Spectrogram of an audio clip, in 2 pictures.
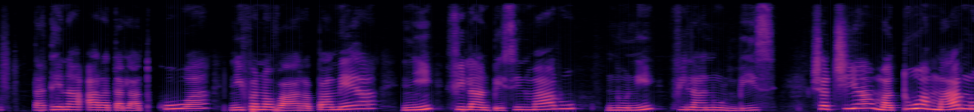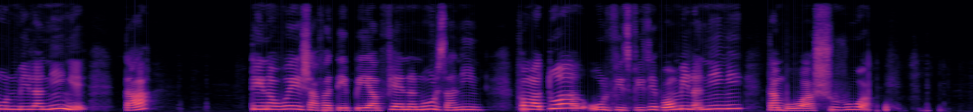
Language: Bara Malagasy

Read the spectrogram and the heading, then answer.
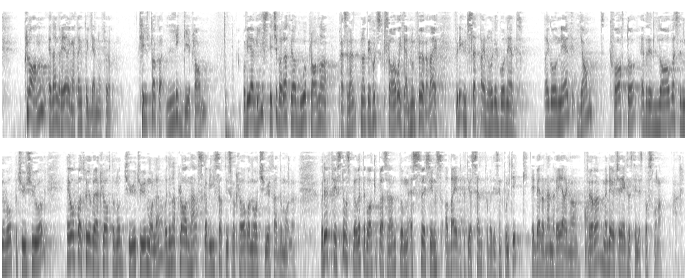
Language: Norwegian Nynorsk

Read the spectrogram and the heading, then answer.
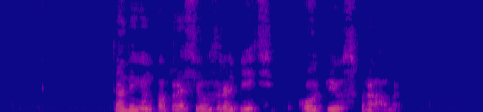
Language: Belarusian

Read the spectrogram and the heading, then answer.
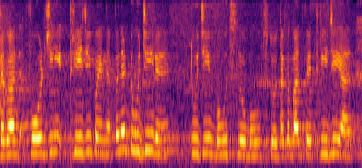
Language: Maithili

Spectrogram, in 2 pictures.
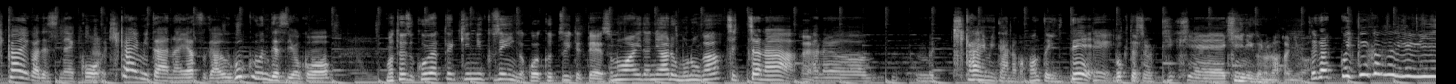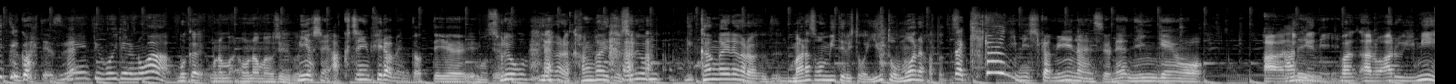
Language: Japanese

